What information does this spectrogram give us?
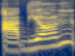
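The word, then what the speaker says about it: avión: syllable it's different right the accent mark happens because we're splitting up the I and the o e on oh we want more punch on the o and therefore it's got to split that up Avion right we're not saying it's Avion airplane Avion right uh somebody says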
